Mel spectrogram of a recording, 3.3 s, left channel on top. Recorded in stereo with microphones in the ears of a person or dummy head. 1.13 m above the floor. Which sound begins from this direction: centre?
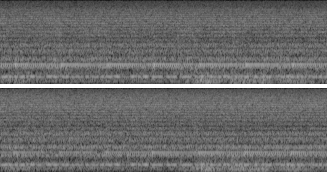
A drone, at 0.0 s.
